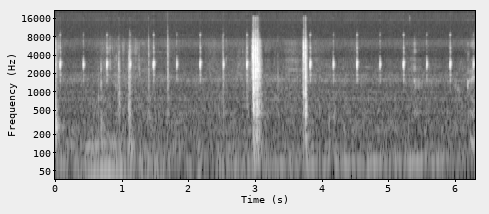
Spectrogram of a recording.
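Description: Cars idling and creeping in traffic at a stoplight in Saudi Arabia, a low road rumble with scattered small clicks and two sharp louder knocks or thumps standing out midway, no talk.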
